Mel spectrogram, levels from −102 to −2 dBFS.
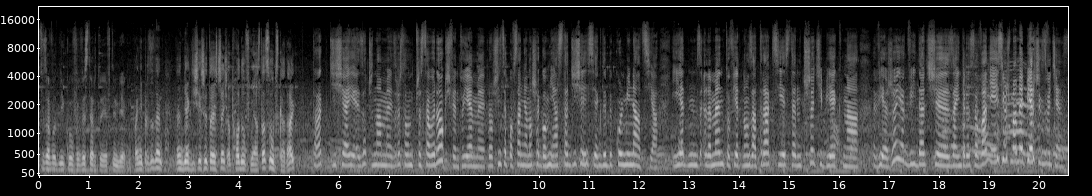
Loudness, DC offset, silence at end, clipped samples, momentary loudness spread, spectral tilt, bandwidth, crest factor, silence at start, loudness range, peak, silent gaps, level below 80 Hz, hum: -34 LUFS; under 0.1%; 0 s; under 0.1%; 8 LU; -4 dB/octave; 15 kHz; 24 dB; 0 s; 3 LU; -10 dBFS; none; -70 dBFS; none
